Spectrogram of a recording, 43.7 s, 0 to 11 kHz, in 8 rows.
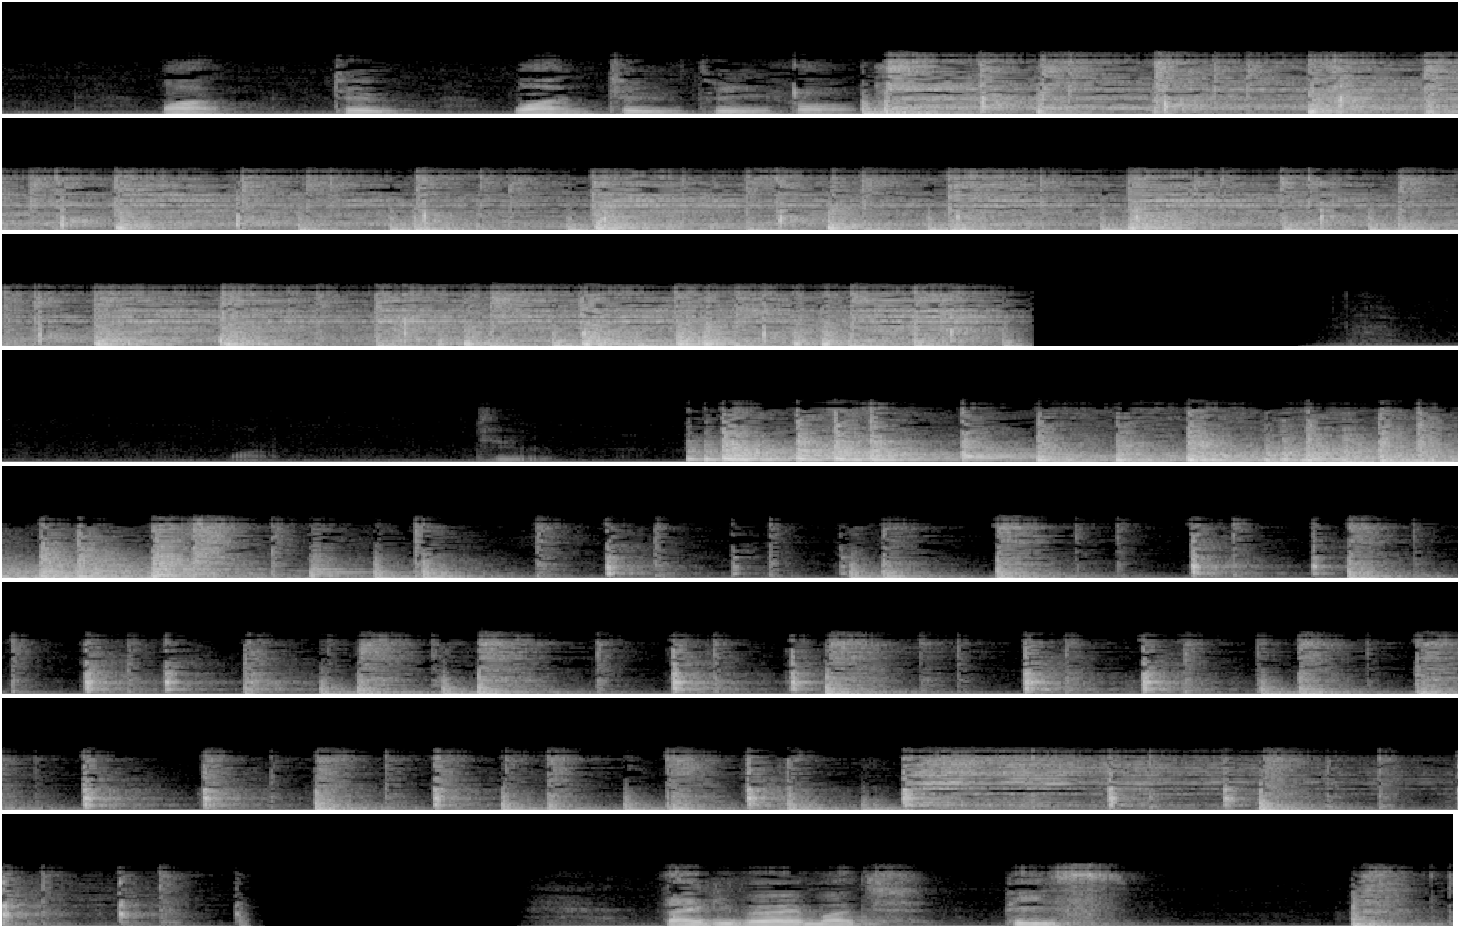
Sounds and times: Bass drum: 3.2s - 14.8s, 21.2s - 24.3s, 43.3s - 43.6s
Drum kit: 3.2s - 14.8s, 19.0s - 39.2s, 43.2s - 43.6s.

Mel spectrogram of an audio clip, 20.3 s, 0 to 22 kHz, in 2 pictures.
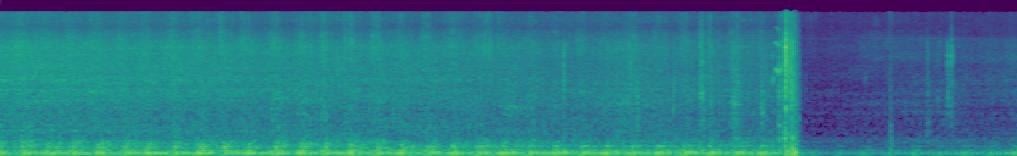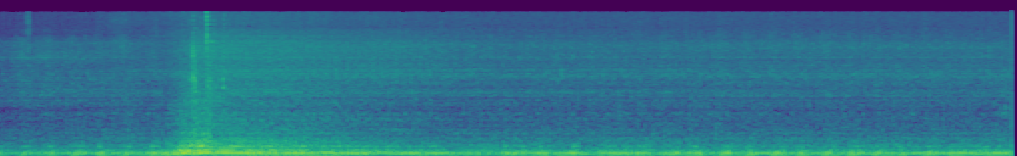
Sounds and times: Car: 0.0s - 20.3s.

